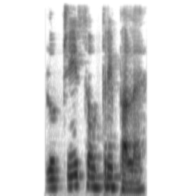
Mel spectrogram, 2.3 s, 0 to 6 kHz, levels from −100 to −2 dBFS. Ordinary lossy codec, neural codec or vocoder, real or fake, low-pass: none; none; real; 5.4 kHz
